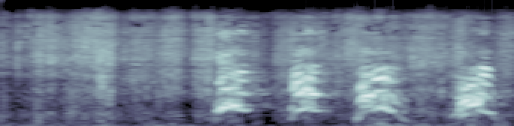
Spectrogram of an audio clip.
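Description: Mia, a pet dog, gives four short, evenly spaced barks or yelps close by, after a softer sound at the start, during an enduro motorcycle outing.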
